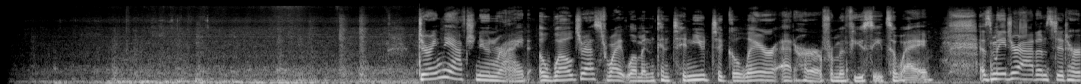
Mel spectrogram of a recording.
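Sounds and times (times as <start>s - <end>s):
train rolling along its rails: 0.1s - 10.7s
faint train rattles and clacks: 0.3s - 3.9s
speech: 4.2s - 10.7s.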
